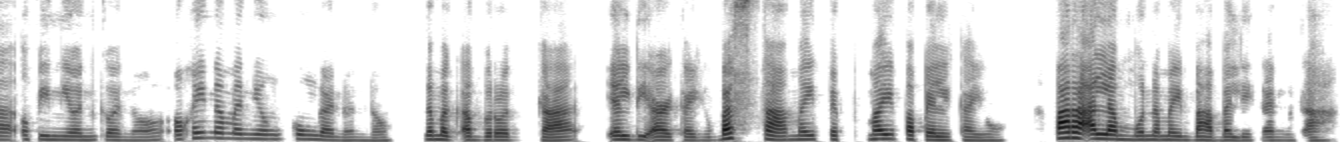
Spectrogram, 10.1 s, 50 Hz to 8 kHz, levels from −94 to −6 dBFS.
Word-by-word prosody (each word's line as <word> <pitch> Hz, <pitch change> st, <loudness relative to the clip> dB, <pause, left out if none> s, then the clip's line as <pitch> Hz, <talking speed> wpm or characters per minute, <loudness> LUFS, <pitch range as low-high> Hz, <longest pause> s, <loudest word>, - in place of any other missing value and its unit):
opinyon 205 Hz, -4 st, -8 dB
ko 195 Hz, -1 st, -8 dB
'no, 175 Hz, +2 st, -12 dB
okey 295 Hz, +5 st, -5 dB
naman 270 Hz, -3 st, -6 dB
'yung 240 Hz, -1 st, -9 dB
kung 240 Hz, -3 st, -8 dB
gano'n 175 Hz, -4 st, -8 dB
'no, 165 Hz, +1 st, -14 dB, 0.2 s
na 220 Hz, -, +1 dB
mag-abroad 190 Hz, -3 st, -2 dB, 0.2 s
ka, 175 Hz, +2 st, +1 dB, 0.2 s
LDR 205 Hz, -3 st, 0 dB
kayo 175 Hz, -1 st, -9 dB
basta 230 Hz, -3 st, +4 dB
may 220 Hz, +1 st, -5 dB
pep 220 Hz, -2 st, -7 dB, 0.2 s
may 245 Hz, +1 st, +3 dB
papel 215 Hz, -6 st, -1 dB
kayo 170 Hz, -1 st, -10 dB, 0.3 s
para 295 Hz, 0 st, +11 dB
alam 245 Hz, -3 st, +5 dB
mo 205 Hz, -, -6 dB
na 205 Hz, -1 st, -4 dB
may 200 Hz, -1 st, -5 dB
babalikan 175 Hz, -2 st, -4 dB
ka. 165 Hz, 0 st, -8 dB
200 Hz, 160 wpm, -24 LUFS, 180-235 Hz, 0.3 s, para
